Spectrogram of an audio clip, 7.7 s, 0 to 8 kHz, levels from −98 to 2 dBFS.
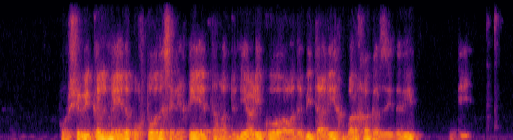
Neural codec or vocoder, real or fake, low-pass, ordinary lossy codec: none; real; 7.2 kHz; Opus, 16 kbps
